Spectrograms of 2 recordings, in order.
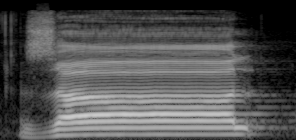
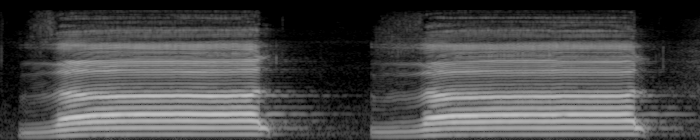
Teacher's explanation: ذال میں اس کی ادائیگی میں زبان دانتوں سے ٹکراتی ہے، دانتوں کے ساتھ زبان لگتی ہے، اور پھر خصوصاً بچے جس وقت اس کو پڑھتے ہیں تو وہ پڑھتے ہیں زال، یہ زال نہیں ہے، ذال، ذال۔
